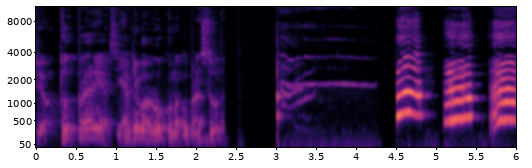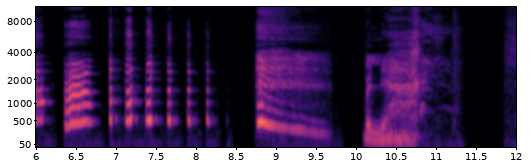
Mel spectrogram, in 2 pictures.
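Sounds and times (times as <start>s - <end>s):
high-pitched laughter: 3.0s - 8.4s.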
